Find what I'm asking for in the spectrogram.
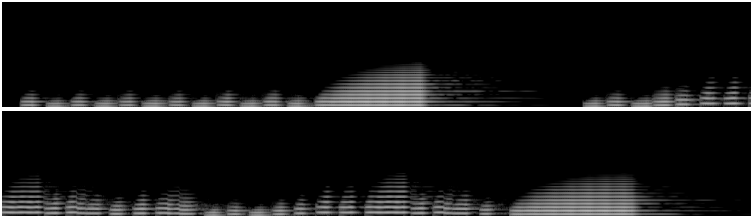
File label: tuba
